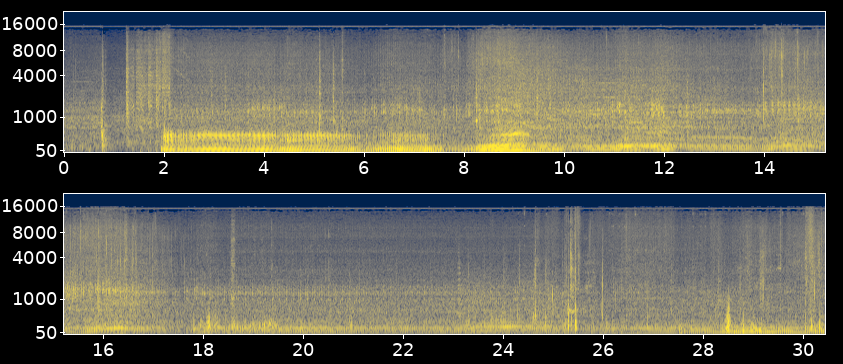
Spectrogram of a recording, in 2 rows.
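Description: A 2013 Subaru WRX STI's turbocharged flat-four engine, fitted with a Milltek cat-back exhaust, is started about two seconds in. It runs high at first, rises in revs briefly about eight seconds in, then settles to a steady idle.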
